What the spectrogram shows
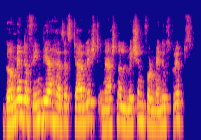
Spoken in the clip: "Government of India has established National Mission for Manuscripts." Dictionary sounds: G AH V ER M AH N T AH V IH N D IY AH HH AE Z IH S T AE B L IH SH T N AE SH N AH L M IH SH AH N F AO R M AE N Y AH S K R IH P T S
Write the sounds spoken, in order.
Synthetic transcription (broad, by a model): G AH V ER M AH N T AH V IH N D IY AH HH AE Z IH S T AE B L IH SH T N AE SH N AH L M IH SH AH N F AO R M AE N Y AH S K R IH P T S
